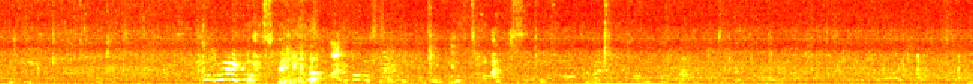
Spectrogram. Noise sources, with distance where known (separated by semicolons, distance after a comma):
person or small group talking, near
